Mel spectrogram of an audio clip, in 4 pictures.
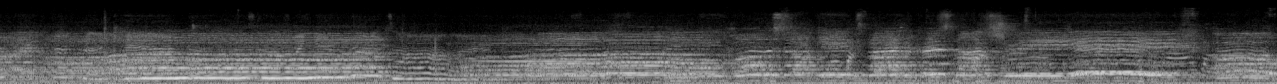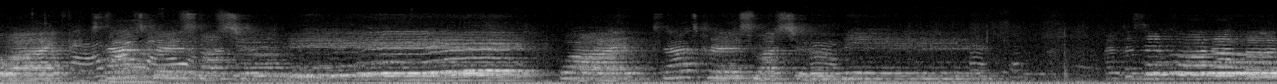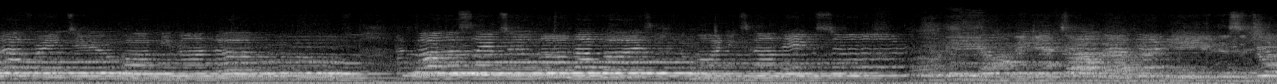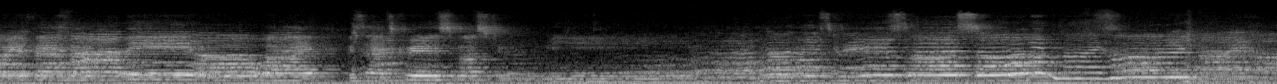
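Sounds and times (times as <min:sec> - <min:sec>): a cappella vocal ensemble: 0:00.0 - 0:51.0
choir of young voices singing: 0:00.0 - 0:51.0.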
